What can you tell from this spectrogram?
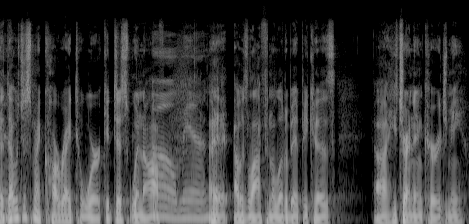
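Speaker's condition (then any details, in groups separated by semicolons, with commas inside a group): No condition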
